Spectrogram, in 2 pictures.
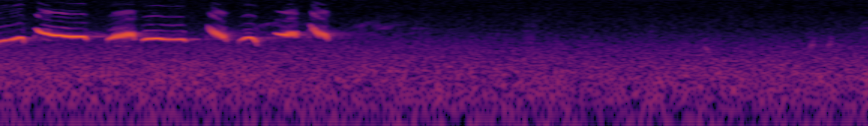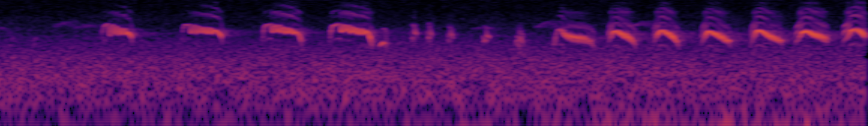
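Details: Chinese hwamei singing wild near a Tenmangu shrine among shady trees in Joso, Ibaraki, Japan. Bursts of loud, bright whistles are separated by a pause of about three seconds, then the song resumes in steady repeated notes.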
